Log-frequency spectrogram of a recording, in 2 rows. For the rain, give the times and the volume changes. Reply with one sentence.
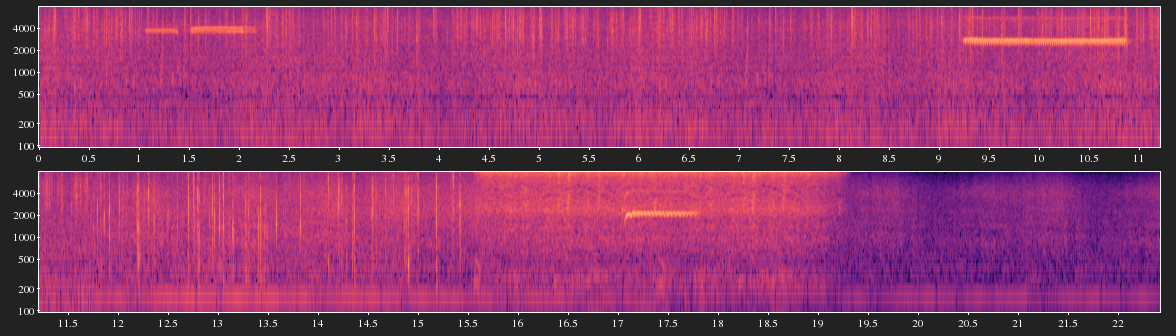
The rain can be heard from 0.0 to 19.3 s, at a steady volume.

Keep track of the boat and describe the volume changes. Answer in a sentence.
The loudness of the boat goes down.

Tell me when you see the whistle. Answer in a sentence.
The whistle can be heard from 1.1 to 3.0 s, from 9.2 to 10.9 s and from 17.0 to 17.8 s.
